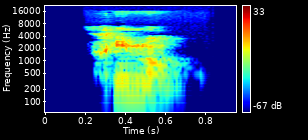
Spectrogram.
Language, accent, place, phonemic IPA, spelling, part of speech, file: French, France, Lyon, /fʁi.mɑ̃/, frimant, verb, LL-Q150 (fra)-frimant.wav
- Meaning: present participle of frimer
